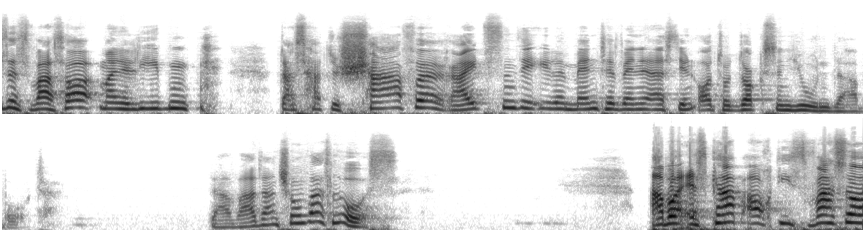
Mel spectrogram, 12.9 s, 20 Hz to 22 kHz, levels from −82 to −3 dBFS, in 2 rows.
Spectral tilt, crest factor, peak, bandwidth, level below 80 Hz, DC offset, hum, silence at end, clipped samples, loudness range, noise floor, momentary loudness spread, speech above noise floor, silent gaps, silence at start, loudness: -4.5 dB/octave; 18 dB; 0 dBFS; 15.5 kHz; -36 dBFS; under 0.1%; none; 0 s; under 0.1%; 9 LU; -68 dBFS; 16 LU; 51 dB; none; 0 s; -18 LUFS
